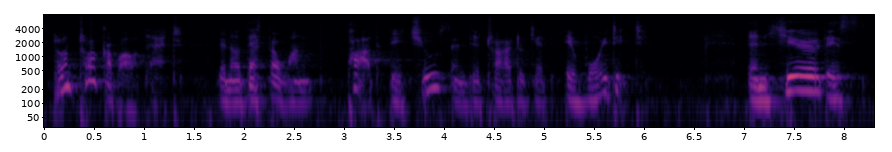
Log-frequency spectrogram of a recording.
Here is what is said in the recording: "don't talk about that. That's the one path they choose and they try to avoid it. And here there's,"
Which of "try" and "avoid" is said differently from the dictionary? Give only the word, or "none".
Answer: none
